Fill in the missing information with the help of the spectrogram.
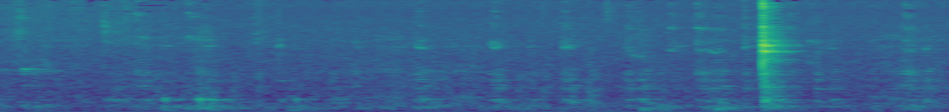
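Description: Faint, irregular small clicks and ticks from fly-tying tools and a hook being handled while thread is wound on, with one sharper click near the end.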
